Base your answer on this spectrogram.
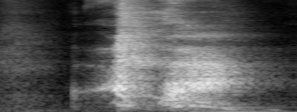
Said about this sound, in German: Ich gleich niesen, ey. Das wird laut.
